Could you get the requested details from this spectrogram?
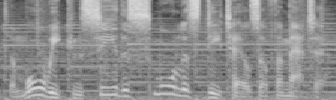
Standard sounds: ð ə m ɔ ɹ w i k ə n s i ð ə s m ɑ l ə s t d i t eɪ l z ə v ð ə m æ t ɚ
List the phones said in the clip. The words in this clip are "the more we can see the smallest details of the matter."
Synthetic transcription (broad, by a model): ð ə m ɔ ɹ w i k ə n s i ð ə s m ɑ l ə s d i t eɪ l z ə v ð ə m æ t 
